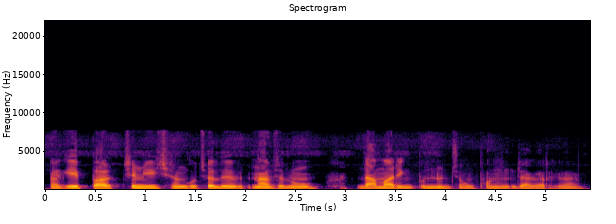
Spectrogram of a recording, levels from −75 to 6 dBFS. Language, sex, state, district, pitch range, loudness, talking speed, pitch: Wancho, male, Arunachal Pradesh, Longding, 105-130 Hz, -16 LUFS, 175 wpm, 115 Hz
